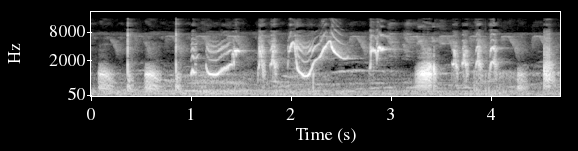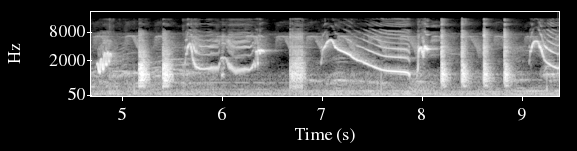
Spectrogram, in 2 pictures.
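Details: Javan myna in lively chattering 'gacor' song, played to provoke quiet mynas into singing: harsh squawks and clicks mixed with looping, slurred whistles that swoop down and up, delivered in quick, irregular bursts.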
